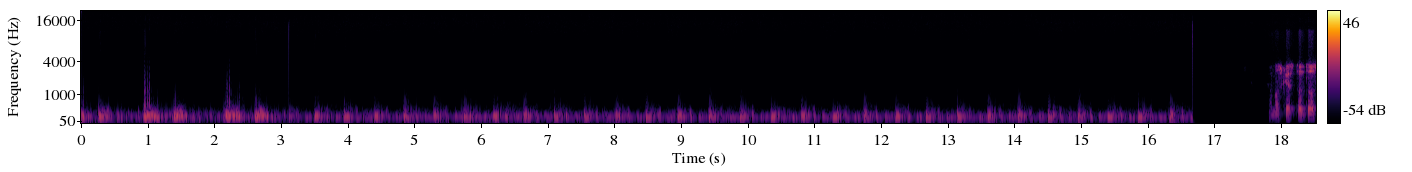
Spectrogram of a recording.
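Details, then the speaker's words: Rapid heartbeat near 130 a minute with a blowing sound filling each beat; a systolic regurgitant murmur in an animal patient with atrioventricular valve insufficiency, in a veterinary teaching example. "socios históricos regurgita activos en pacientes que tenían insuficiencias de válvulas patri ventriculares y a pesar de que tenían la misma patología el soplo no se escucha igual"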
